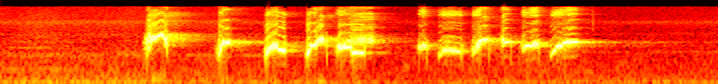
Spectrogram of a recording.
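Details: Red-whiskered bulbul contest song, used as lure for voice training: two rapid back-to-back phrases of clear, bouncing whistled notes, about a dozen in all, on a quiet background.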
